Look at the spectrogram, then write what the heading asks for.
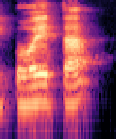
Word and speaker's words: poeta: Porque OE se pronuncia como E, sin embargo en estas palabras se pronuncia por separado. Proelium, que también es neutro, y poeta, ¿no?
